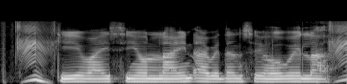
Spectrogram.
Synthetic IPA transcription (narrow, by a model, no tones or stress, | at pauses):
keʋaːɪsiɔ̃ːnlaːɪnaːbeːd̪ənseɦoweːlaː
